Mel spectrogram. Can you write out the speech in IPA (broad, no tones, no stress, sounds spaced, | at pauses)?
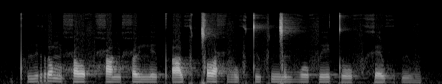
pʼ ɨ r ɔ ŋ ħ ɔ f ħ ɑ ŋ ħ ʏ n e pʼ ɑ xʷ ǀ ɔ ħ v ə xʷ t ɨ f ŋ͡ǀ ɨ v o f e t o f x ɛ xʷ ʔ ɨ v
